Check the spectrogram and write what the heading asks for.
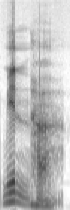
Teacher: nun sukun bertemu dengan huruf ha suara nunnya harus dibaca dengan jelas tidak boleh ditahan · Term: izhar halqi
